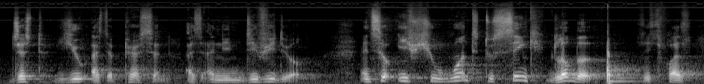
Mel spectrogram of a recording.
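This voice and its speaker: Someone with a French accent speaks at a fairly slow pace over noticeable background noise. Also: man. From France. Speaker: sociologist. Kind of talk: academic talk.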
